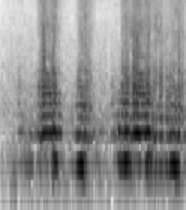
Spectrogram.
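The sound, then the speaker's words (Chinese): More and more mosquitoes whine and buzz as they fly about, in a series of rising and fading swells, as if circling past the ear several times, with no talking. “哎呀，越嚟越多蚊子仔嘅。”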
